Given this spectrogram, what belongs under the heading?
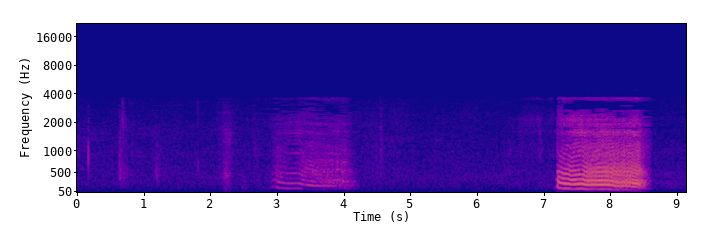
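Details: Two drawn-out, buzzing, tonal snores over a quiet room, the second much louder, from a sleeper found on going to bed; snoring during sleep.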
